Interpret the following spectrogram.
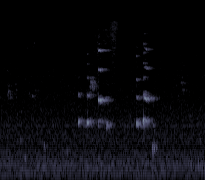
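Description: Near silence: room tone, broken by two short groups of faint high chirps, about one and a half and three seconds in.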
